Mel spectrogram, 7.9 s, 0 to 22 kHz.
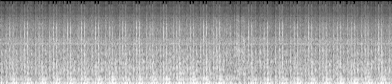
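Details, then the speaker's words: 1980s diesel bulldozer without glow plugs, cold start at 52°F: heavy uneven diesel chuffing around three and a half beats a second, labouring and rough; reluctant cold start. "she is not happy about starting in the cool weather and it's a Brisk 52 degrees today so yeah it's not going to be excited about starting"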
